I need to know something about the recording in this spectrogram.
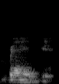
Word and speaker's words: read: I never read The Lord of the Rings. Okay, pronunciation, Natasha? Red, like the color red.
